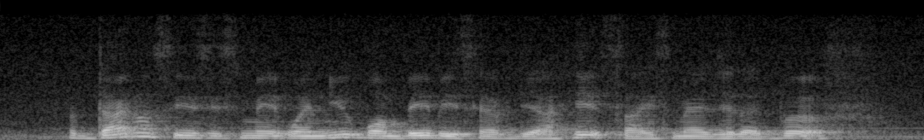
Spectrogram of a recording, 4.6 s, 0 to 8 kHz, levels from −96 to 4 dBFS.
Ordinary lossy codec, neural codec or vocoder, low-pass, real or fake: none; none; 7.2 kHz; real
